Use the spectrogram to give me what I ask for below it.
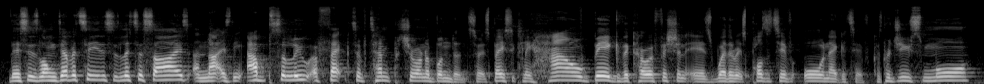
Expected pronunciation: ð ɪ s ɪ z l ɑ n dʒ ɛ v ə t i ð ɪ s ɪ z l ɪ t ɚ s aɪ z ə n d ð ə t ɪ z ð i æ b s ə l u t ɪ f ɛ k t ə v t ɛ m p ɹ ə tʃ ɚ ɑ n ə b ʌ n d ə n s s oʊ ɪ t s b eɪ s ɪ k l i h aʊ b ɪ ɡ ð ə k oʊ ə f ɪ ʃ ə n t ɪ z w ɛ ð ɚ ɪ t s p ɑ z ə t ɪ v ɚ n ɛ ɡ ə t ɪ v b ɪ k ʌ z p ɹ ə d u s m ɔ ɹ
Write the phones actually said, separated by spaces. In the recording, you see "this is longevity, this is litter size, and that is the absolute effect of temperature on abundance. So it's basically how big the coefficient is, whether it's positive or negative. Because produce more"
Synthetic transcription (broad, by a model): ð ɪ s ɪ z l ɑ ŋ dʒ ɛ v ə t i ð ɪ s ɪ z l ɪ t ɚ s aɪ z ə n ð ə t ɪ z ð i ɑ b s ə l u t ɪ f ɛ k t ə v t ɛ m p ɹ ə tʃ ɚ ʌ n ə b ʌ n d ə n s s oʊ ɪ t s b eɪ s ɪ k l i h aʊ b ɪ ɡ ð ə k oʊ ə f ɪ ʃ ə n t ɪ z w ɛ ð ɚ ɪ t s p ɑ z ə t ɪ v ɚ n ɛ ɡ ə t ɪ v k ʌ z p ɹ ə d u s m ɔ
